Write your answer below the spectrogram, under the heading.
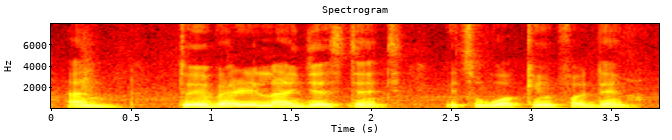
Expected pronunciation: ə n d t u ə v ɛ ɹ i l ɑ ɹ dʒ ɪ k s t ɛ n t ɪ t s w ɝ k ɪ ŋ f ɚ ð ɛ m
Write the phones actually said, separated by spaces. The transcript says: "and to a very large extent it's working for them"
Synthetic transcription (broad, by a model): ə n t u ə v ɛ ɹ i l ɑ dʒ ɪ s t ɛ n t ɪ t s w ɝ k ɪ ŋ f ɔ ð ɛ m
